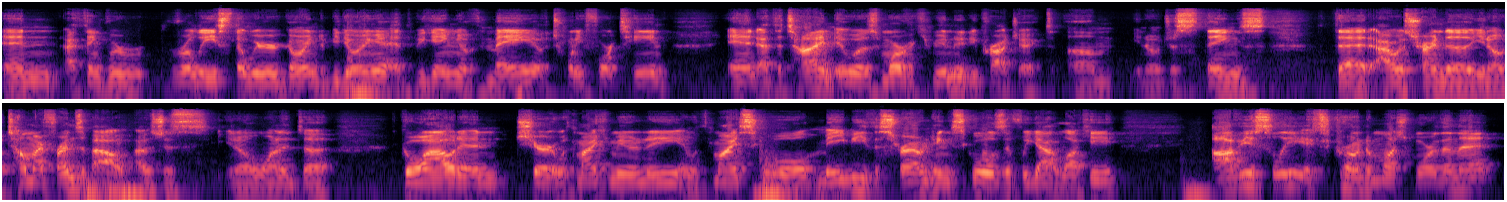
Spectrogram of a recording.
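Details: Teenage boy; typical speech.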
